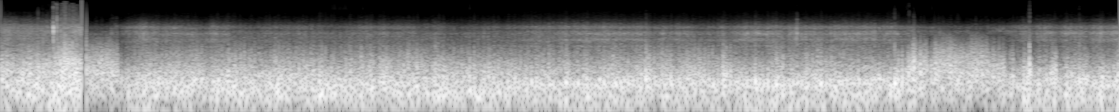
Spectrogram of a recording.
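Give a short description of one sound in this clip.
Tyres crunch and rumble over a rough dirt track.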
